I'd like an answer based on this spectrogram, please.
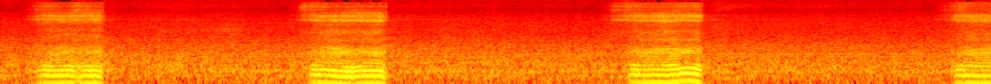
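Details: Boxer dog Mia snoring steadily: four loud, rasping snores spaced about four seconds apart, each roughly a second long with a deep buzzing rumble and breathy hiss, silence between breaths indoors.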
